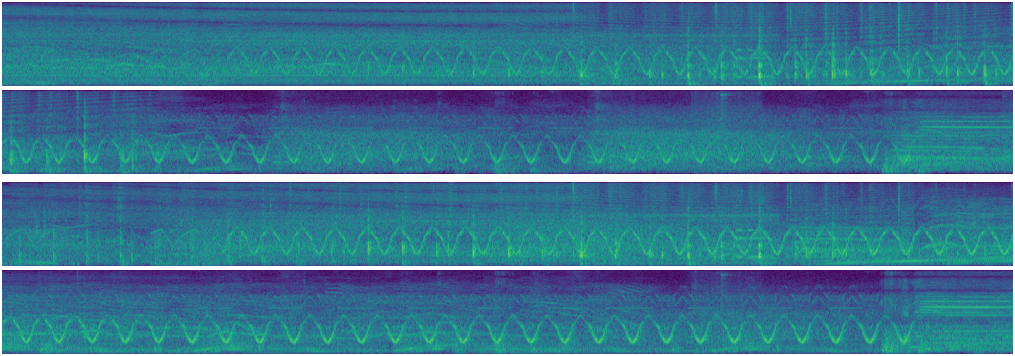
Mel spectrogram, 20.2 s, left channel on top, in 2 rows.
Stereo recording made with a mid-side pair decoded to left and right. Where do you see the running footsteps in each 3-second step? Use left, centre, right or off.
right, right, centre, left, off, off, off.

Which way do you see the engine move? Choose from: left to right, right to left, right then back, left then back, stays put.
left to right.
